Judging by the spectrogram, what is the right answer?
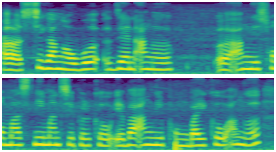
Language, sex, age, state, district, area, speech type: Bodo, female, 18-30, Assam, Udalguri, urban, spontaneous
